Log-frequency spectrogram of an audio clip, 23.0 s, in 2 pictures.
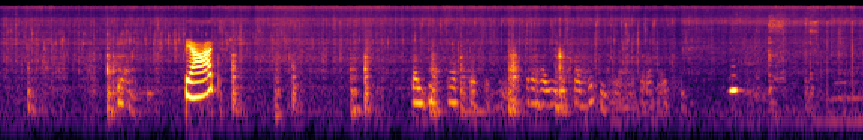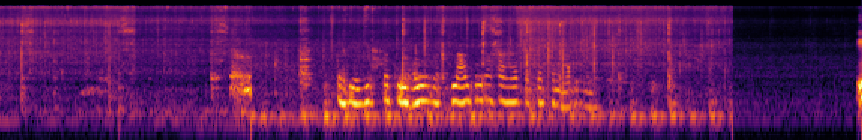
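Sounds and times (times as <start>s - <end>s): onions sizzling in hot oil: 0.0s - 21.3s
metal spatula scraping a pan: 9.1s - 13.4s, 14.3s - 21.3s.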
